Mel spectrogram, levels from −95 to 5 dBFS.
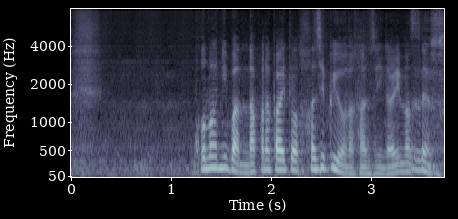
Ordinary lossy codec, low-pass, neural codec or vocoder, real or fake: none; none; codec, 16 kHz, 1 kbps, FunCodec, trained on LibriTTS, 50 frames a second; fake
